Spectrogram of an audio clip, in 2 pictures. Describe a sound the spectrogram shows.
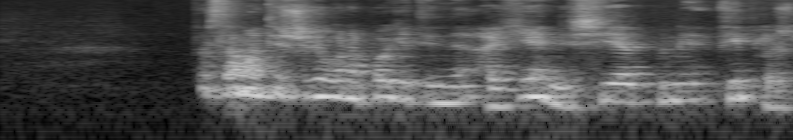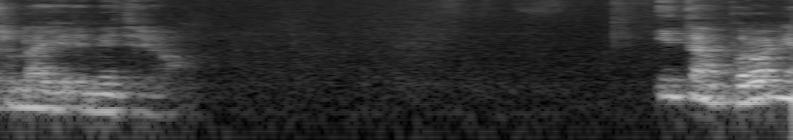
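An elderly man speaks calmly and slowly into a close microphone, with pauses.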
